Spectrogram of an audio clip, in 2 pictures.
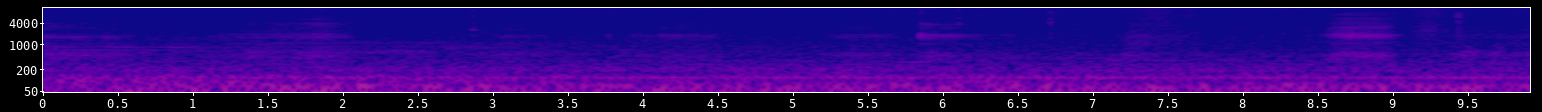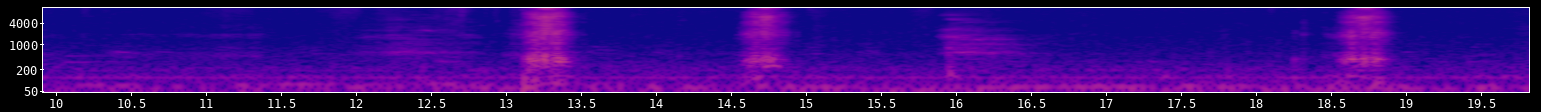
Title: Stuffy sneezes sniffles 'n blows!!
